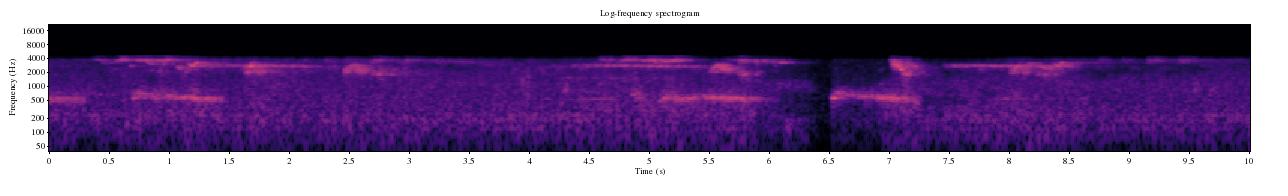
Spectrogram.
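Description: Several birds calling: repeated high chirps and short falling notes over lower repeated notes, with the sound cutting out briefly about six and a half seconds in.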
